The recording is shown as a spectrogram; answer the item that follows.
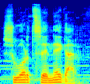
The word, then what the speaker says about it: Schwarzenegger: Bueno, el nombre, el nombre se pronuncia Arnold Schwarzenegger.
